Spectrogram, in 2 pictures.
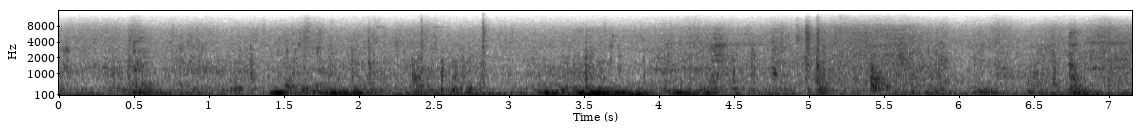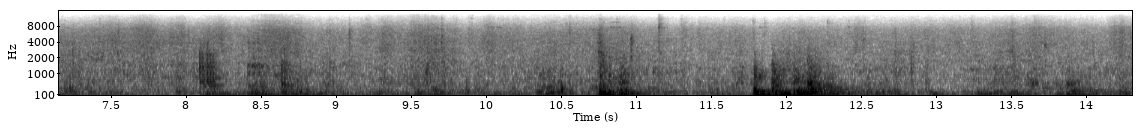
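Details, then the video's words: Two cows feeding on hay: irregular crunchy chewing with deep, low huffing breaths, growing louder near the end with two strong snorting bursts. "TWO CUTE COW EAT HAY!"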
